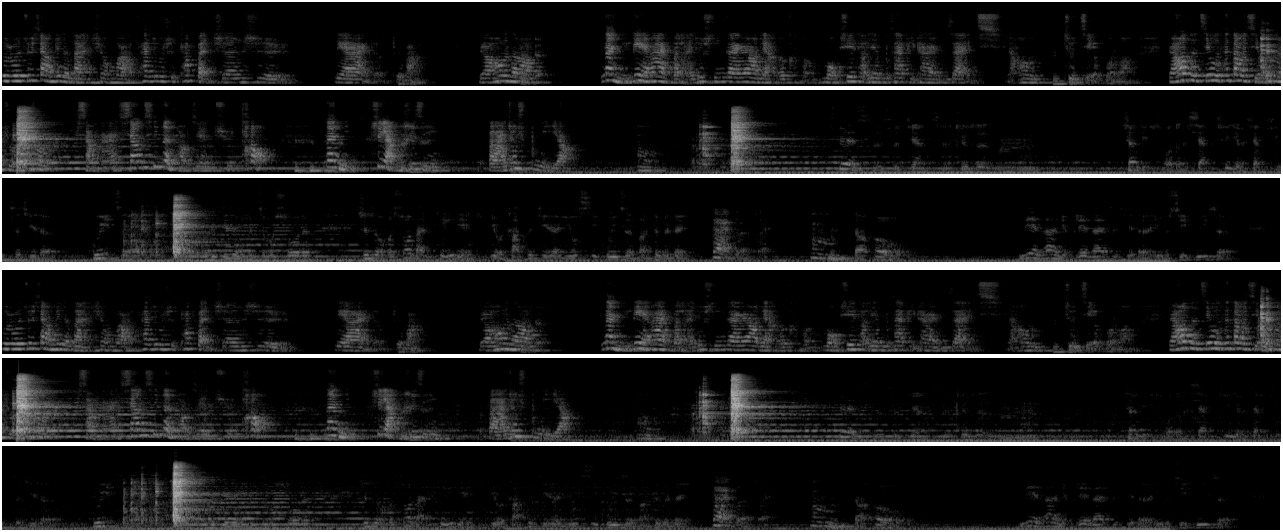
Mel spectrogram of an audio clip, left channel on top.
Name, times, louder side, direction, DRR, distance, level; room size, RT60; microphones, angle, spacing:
voice 1, 0.0-2.9 3.3-4.2 4.8-5.4 6.0-10.4 10.6-15.7 16.0-17.3 17.7-18.5 19.1-19.4 32.7-33.3 33.7-34.0, left 1 dB, 40° left, 1 dB, 2.0 m, -42 dB
voice 2, 10.5-10.8 15.7-17.1 21.2-23.2 23.7-26.1 26.5-32.5 33.8-34.7 35.1-35.2 35.7-38.2, left 3 dB, 85° left, 3 dB, 0.9 m, -51 dB
sound 1, 12.5-32.3, right 6 dB, 35° right, 0.6 m, -33 dB
sound 2, 17.9-37.3, left 1 dB, 10° left, 0.5 m, -52 dB
9.7 x 7.2 x 2.4 m, 0.42 s
head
